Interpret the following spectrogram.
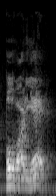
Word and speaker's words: Boulevardier: town or part of the bond and it's pronounced boulevardier the recipe first appears in a volume called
